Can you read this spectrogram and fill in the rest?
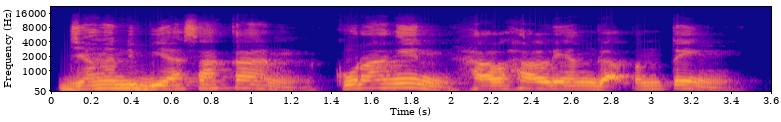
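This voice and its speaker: A man's voice: a little high, lively intonation, unhurried, a little mellow. A man from Java playing an angry boss who scolds and lectures a young employee in a role-played monologue, repeating points for emphasis. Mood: stern, scolding.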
